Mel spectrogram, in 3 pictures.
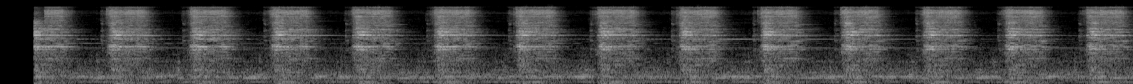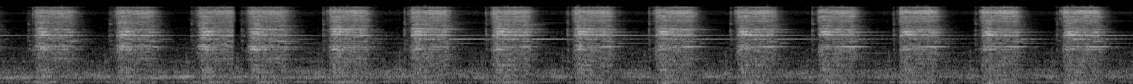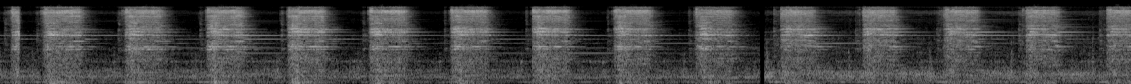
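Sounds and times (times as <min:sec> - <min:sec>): grinder rasping saw teeth: 0:00.4 - 0:33.9
motor hum: 0:00.4 - 0:33.9.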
